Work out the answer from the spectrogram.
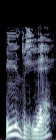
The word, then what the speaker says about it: hongrois: La Hongrie, hongrois, hongroise. Okay, hongrois, grois, hongroise. Okay, so here, final S not pronounced for the masculine form, and then you pronounce it here for the feminine form.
